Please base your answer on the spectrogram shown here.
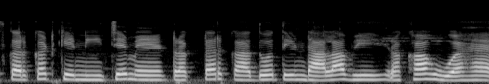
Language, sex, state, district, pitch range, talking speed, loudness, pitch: Hindi, female, Jharkhand, Garhwa, 205-230 Hz, 160 wpm, -16 LUFS, 215 Hz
